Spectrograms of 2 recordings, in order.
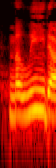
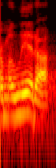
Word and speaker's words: Melita: Now, the Bible calls it Melita or Melita. I've heard it pronounced both ways.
